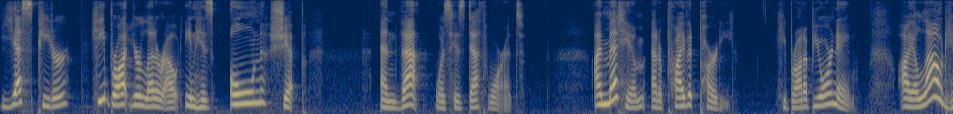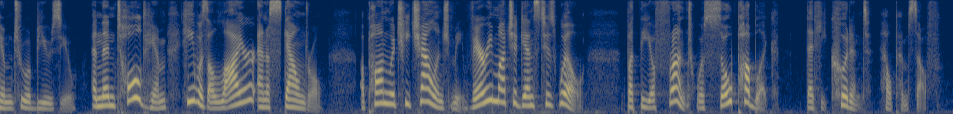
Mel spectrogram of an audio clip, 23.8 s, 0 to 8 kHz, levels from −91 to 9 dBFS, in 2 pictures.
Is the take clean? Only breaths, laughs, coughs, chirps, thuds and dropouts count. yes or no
yes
